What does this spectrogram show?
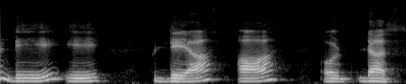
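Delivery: डे stretched out very slowly to show the ए; slow, sound-by-sound डे, ए; German example words. Shown as a demonstration. Teacher stretching out the sounds for students. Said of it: "ए की आवाज़ आ रही है ना".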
